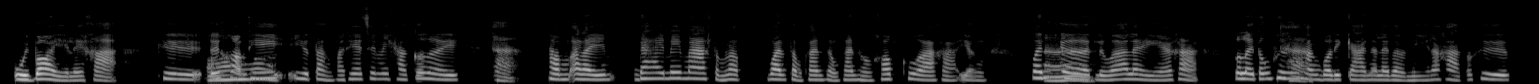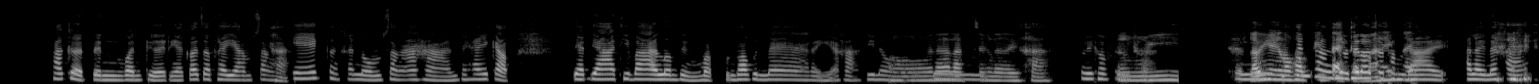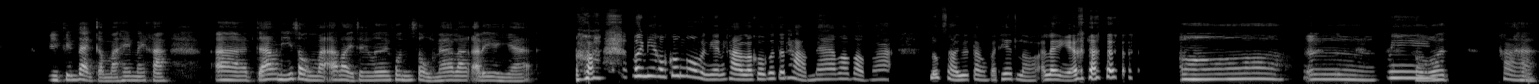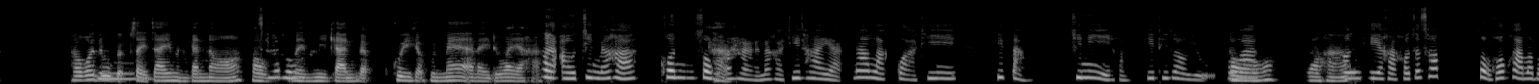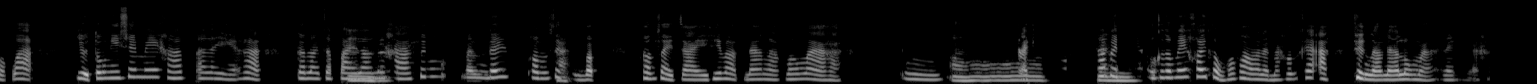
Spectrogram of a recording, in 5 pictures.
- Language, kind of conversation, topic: Thai, podcast, คุณใช้แอปสั่งอาหารบ่อยแค่ไหน และมีประสบการณ์อะไรที่อยากเล่าให้ฟังบ้าง?
- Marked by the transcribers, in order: tapping; chuckle; laughing while speaking: "อ๋อ"; chuckle; drawn out: "อ๋อ"; other noise; unintelligible speech; unintelligible speech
